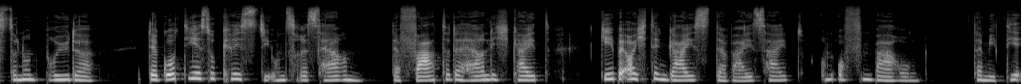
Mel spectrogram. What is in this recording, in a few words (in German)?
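2. Lesung Himmelfahrt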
